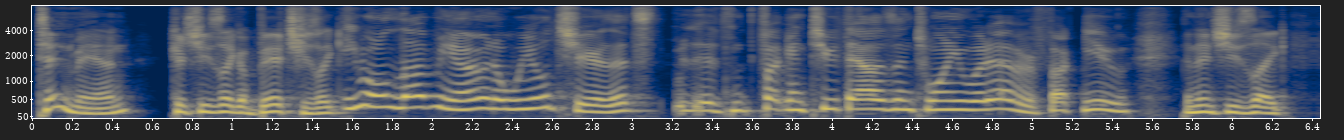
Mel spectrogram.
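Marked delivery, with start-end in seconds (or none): 1.6-5.5 mock whiny girl. Voicing the girl in the movie.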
